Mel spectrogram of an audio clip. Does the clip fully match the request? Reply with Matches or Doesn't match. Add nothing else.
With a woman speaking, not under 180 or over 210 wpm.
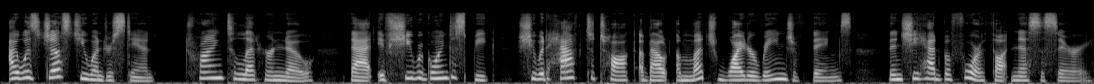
Matches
